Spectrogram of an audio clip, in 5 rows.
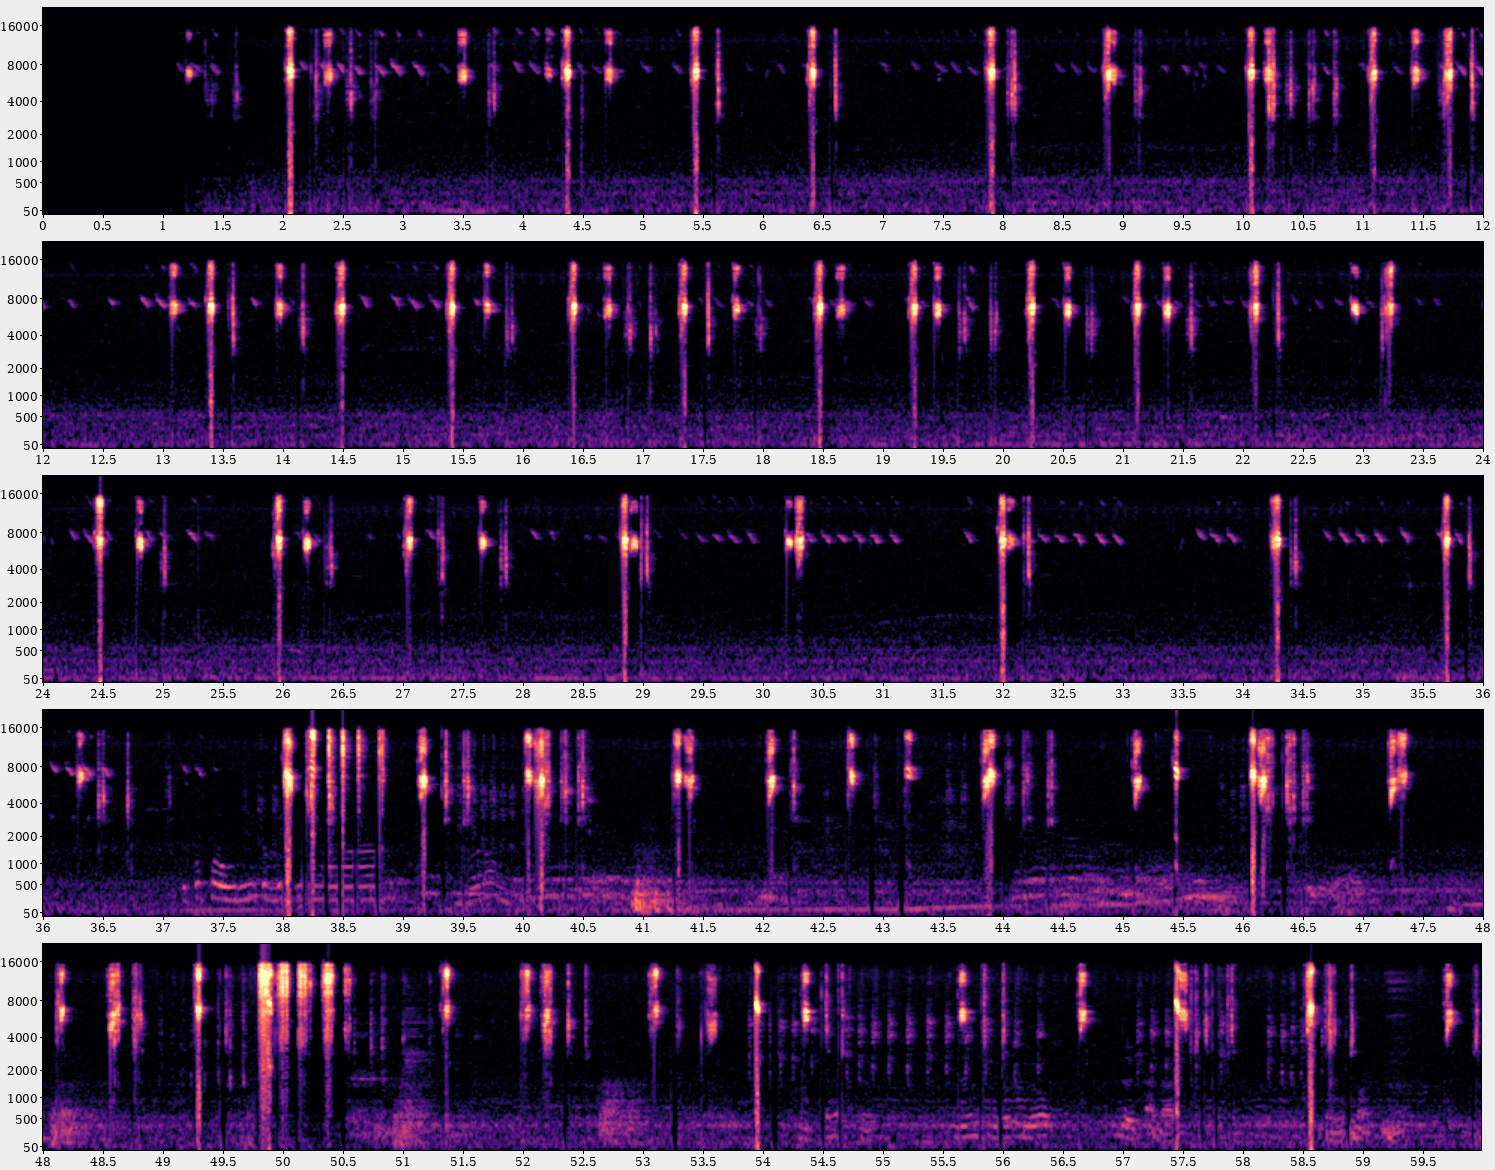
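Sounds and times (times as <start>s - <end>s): thin high bird trills: 1.1s - 5.8s, 7.3s - 23.4s, 24.3s - 47.5s, 48.1s - 59.0s, 59.6s - 59.9s
sharp high bird ticking calls: 1.1s - 59.9s.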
